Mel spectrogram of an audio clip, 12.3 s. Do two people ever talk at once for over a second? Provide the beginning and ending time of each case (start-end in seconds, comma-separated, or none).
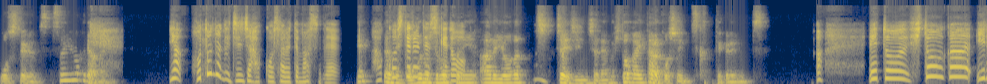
4.5-5.9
